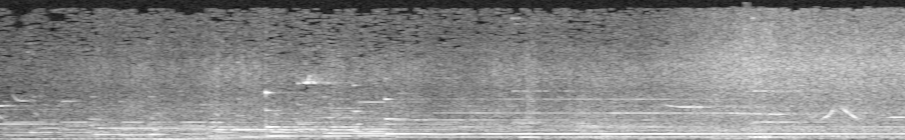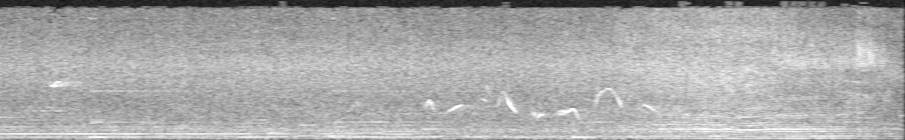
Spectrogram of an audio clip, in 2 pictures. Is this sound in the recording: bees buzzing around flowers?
yes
